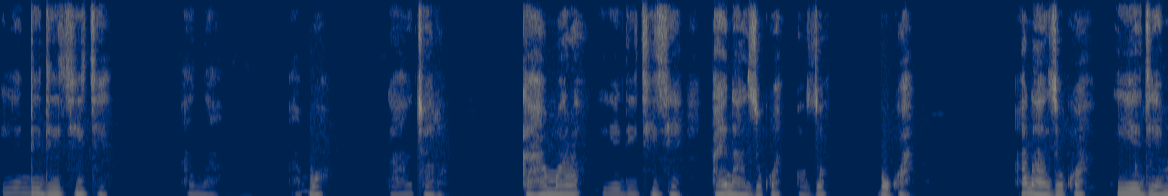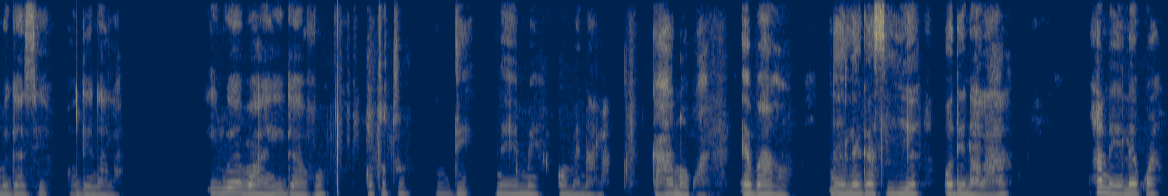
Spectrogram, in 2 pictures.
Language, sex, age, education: Igbo, male, 30-45, tertiary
